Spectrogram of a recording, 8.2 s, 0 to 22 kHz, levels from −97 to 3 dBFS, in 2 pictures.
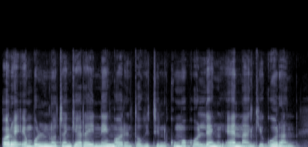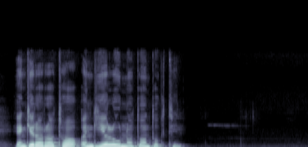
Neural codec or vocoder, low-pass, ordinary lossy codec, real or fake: none; 14.4 kHz; none; real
